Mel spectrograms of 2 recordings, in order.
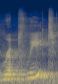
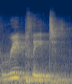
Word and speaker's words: replete: is correct our judgment your word has two pronunciations it's either replete or replete can you give me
